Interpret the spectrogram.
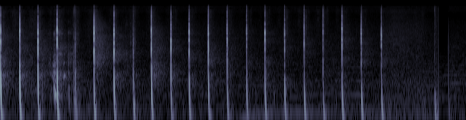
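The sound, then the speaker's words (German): The three middle fingertips tap lightly on an upper arm from a loose wrist in a steady, even rhythm, around twenty soft taps, then a short pause before two final taps. No one speaks. “Klopfe mit deinen drei mittleren Fingern leicht den Oberarm ab.”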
